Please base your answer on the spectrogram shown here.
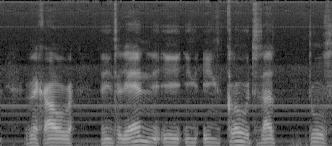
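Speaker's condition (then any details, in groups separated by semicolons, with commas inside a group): Cerebral palsy; since birth; speech not very clear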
